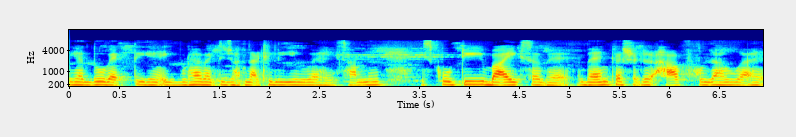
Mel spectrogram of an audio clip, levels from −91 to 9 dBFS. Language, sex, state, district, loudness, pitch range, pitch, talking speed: Hindi, female, Uttar Pradesh, Hamirpur, -18 LUFS, 175-190 Hz, 180 Hz, 235 wpm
